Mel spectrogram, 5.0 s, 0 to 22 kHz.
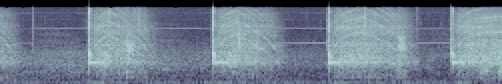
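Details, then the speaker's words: Hydrolocked Mercruiser 4.3 V6 in a Marada boat, new starter fitted, spark plugs removed: four short cranking bursts about a second apart, spinning fast and free as water sprays out of the cylinders. "I'm gonna stand back because I'm fully expecting the waters gonna come rushing out of something one of these cylinders couldn't just bump a little bit ooh nice rescue water out of all three of them"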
